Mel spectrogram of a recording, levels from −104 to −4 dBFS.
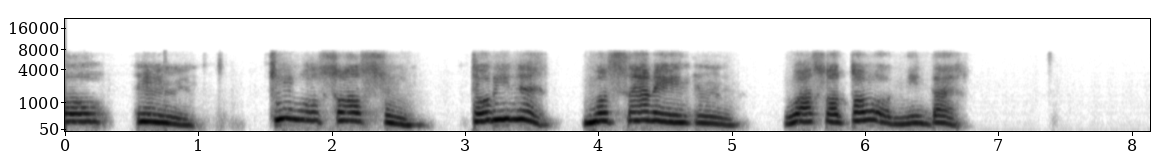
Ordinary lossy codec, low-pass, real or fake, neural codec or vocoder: Opus, 32 kbps; 7.2 kHz; fake; codec, 16 kHz, 1 kbps, FreqCodec, smaller model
